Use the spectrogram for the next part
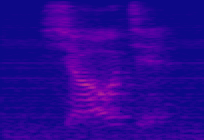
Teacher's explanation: the second syllable of the word for miss sounds very weak? 小 姐， Yes, it's a neutral tone or a toneless syllable.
